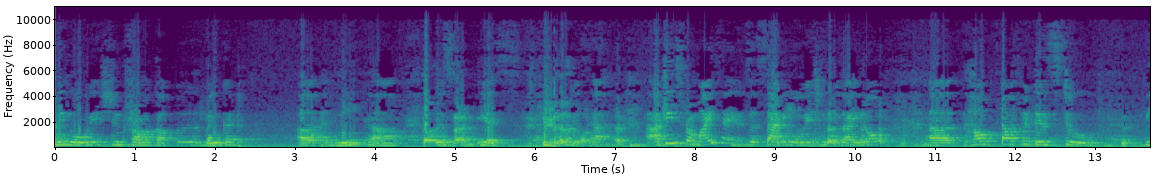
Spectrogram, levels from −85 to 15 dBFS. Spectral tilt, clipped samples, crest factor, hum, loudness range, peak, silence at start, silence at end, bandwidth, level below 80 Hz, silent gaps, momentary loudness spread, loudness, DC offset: -7.5 dB/octave; 0.5%; 10 dB; none; 2 LU; 0 dBFS; 0 s; 0 s; 9.8 kHz; -30 dBFS; none; 8 LU; -11 LUFS; under 0.1%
